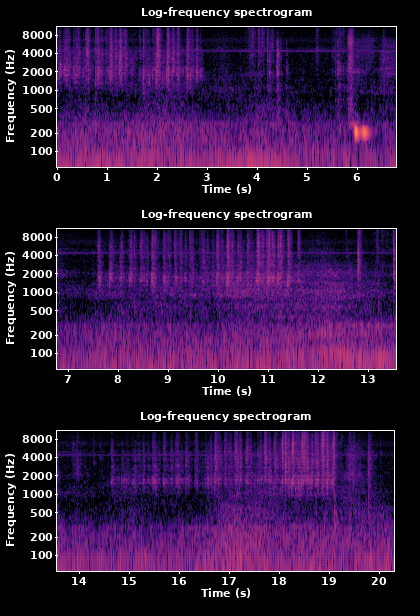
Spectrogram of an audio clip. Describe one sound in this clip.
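A paintbrush dabs and scratches against canvas in short bursts.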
